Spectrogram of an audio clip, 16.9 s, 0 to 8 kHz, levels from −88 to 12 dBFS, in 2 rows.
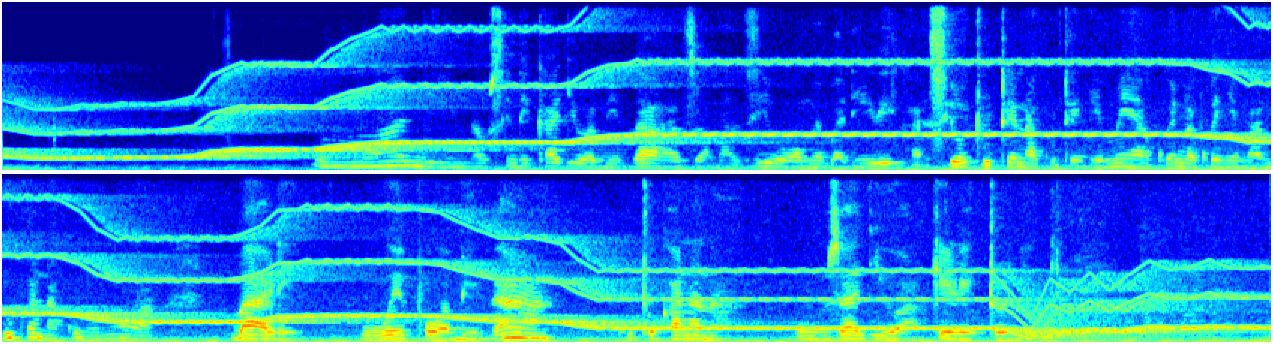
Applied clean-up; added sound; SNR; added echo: none; Musical instrument; 2 dB; none.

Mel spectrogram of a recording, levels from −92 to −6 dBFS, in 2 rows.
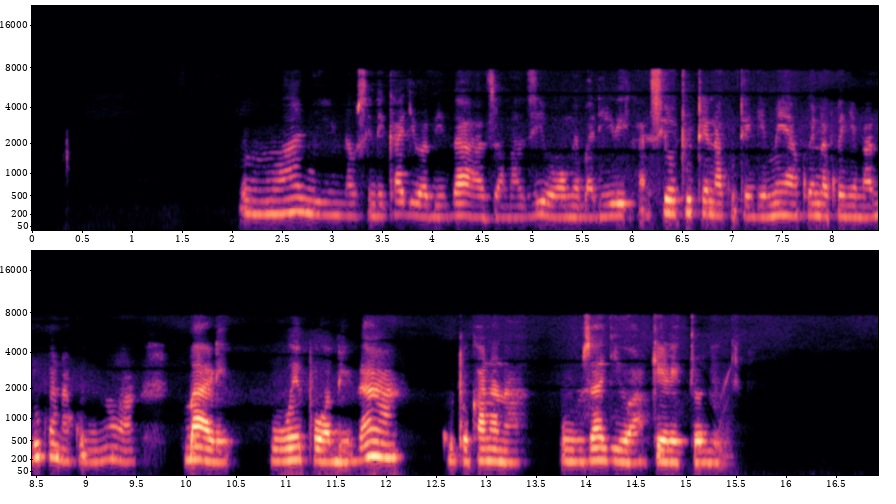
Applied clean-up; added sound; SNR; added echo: neural mask model Resemble Enhance denoiser.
